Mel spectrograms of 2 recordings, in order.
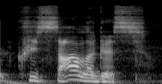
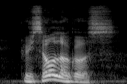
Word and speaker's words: Chrysologus: Peter Chrysologus, or Chrysologos in the Greek one. This is the Latin pronunciation.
